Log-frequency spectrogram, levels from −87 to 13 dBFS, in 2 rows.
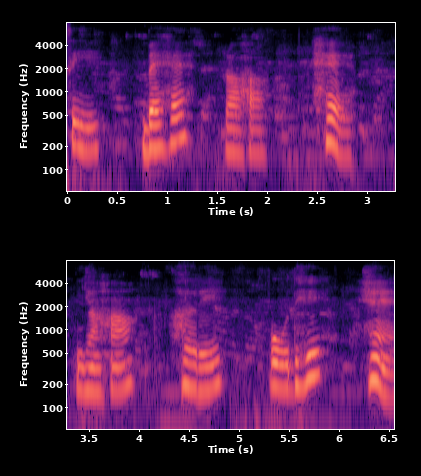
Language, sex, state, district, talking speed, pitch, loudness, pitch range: Hindi, female, Chandigarh, Chandigarh, 75 wpm, 185 Hz, -20 LUFS, 165-210 Hz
